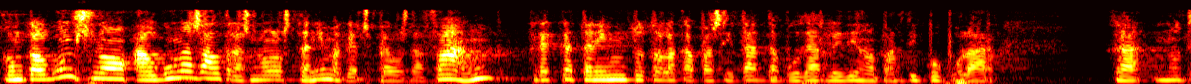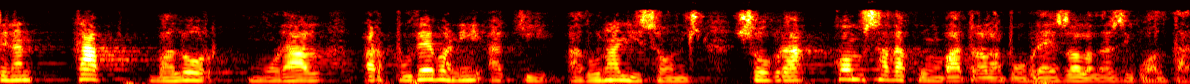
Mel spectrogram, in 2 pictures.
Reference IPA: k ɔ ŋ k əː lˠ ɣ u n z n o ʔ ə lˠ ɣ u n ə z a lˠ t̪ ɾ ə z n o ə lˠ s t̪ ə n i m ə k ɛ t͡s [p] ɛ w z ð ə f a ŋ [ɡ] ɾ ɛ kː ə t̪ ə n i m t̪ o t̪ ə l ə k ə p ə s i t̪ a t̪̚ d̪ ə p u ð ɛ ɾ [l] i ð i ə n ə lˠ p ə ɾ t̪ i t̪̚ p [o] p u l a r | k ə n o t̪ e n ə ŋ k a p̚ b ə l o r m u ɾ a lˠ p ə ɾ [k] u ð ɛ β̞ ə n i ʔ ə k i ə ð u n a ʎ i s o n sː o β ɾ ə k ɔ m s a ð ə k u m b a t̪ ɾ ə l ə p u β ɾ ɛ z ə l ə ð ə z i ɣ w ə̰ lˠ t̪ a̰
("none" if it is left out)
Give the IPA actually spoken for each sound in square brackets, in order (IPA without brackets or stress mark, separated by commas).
p, k, l, u, p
